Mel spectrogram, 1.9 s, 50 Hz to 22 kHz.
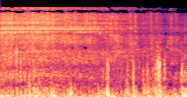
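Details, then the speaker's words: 1970 Pontiac GTO first start in years, dual exhaust: low, steady, even burble at idle with no knocks or ticks; V8 runs smooth and fairly quiet, normal idle. "he cranked right up he's running she's just sitting here purring looking good not bad for a first start"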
